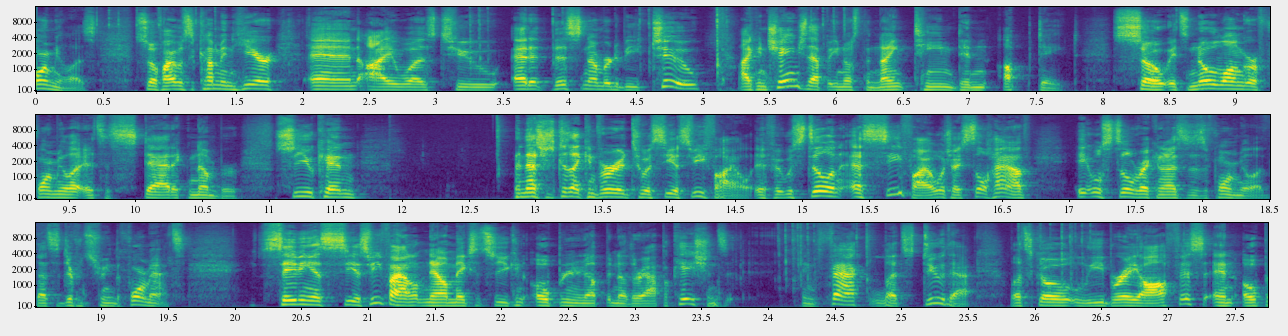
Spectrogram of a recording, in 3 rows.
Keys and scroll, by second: 0.4 Down, 0.6 Down, 0.8 Down, 0.9 Right, 1.2 Up, 3.0-5.0 typing, 3.8 Delete, 5.1 Return, 5.8 Down, 5.9 Down, 23.8-26.8 typing, 27.1 Right.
